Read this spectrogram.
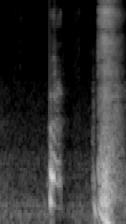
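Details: Tissue sneezing fit from someone feeling particularly itchy, not induced: two sneezes, a short sharp first burst, then a stronger explosive second one after a brief pause.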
